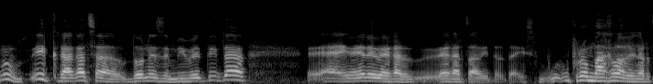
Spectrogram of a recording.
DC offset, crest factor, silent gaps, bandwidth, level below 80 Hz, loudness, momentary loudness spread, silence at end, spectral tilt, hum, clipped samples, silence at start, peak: under 0.1%; 18 dB; none; 11.5 kHz; -62 dBFS; -26 LUFS; 13 LU; 0 s; -7 dB/octave; none; under 0.1%; 0 s; -8 dBFS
